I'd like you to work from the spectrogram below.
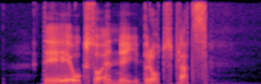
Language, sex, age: Swedish, female, 44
